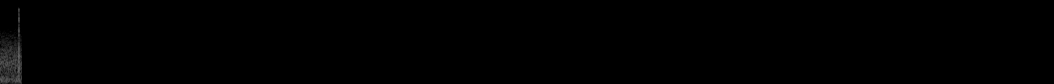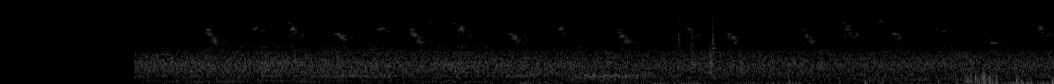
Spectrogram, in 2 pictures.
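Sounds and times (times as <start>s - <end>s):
steady outdoor hiss: 0.0s - 0.2s, 11.9s - 21.0s
small birds chirping: 12.4s - 21.0s.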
